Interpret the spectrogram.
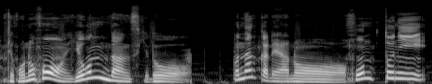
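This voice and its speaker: Lively, rambling podcast man. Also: a little high, moderate pace, faint music behind. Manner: lively, rambling with many fillers. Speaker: podcast co-host. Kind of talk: casual chat.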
